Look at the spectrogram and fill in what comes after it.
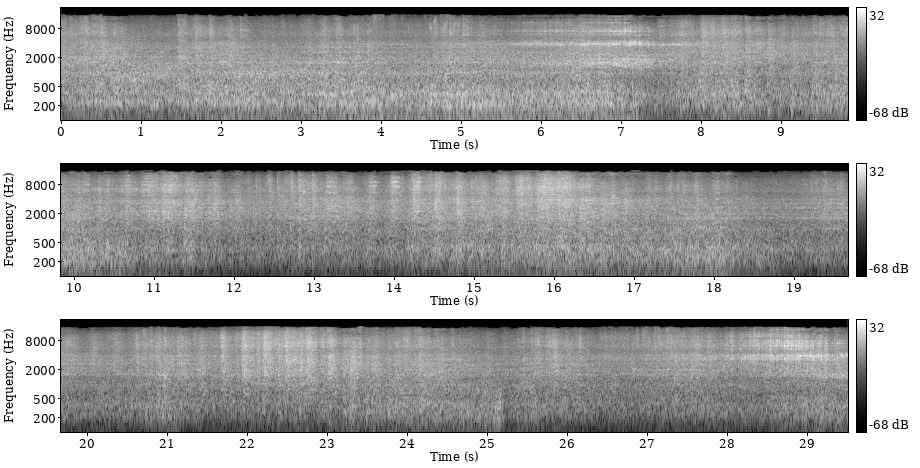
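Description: Loaded coal hopper cars of a long freight train rolling past: a steady rumble with wheels clicking rapidly over the rail joints. A brief high wheel squeal comes about seven seconds in and again near the end.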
